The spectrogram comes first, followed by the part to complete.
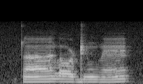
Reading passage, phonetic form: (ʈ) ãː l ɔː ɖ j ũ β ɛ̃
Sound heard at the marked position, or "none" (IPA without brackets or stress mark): ʈ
